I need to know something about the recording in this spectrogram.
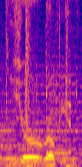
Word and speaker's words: European: But just listen to how you say it. Europian. That first sound, that Y sound is a consonant.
